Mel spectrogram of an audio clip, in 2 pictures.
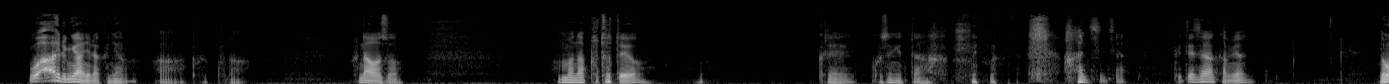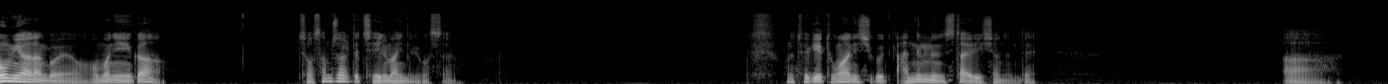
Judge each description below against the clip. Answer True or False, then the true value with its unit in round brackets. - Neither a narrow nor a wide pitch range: False (5.9 semitones)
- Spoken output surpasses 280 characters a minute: False (180 characters per minute)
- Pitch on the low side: True (90 Hz)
